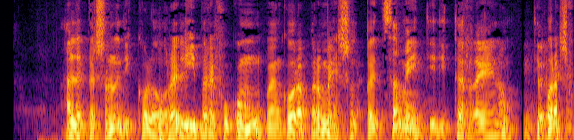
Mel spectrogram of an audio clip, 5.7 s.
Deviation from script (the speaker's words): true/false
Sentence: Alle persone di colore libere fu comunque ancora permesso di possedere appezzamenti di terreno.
true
